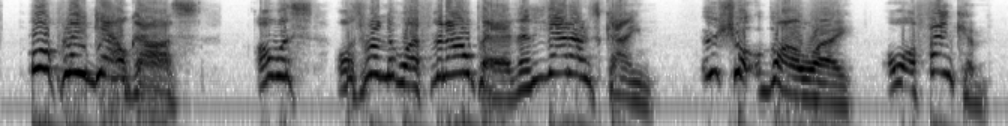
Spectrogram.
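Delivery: very high, swooping goblin character voice. A player speaks as their goblin character during a game, in a goblin voice. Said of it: "So in your goblin voice".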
